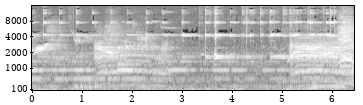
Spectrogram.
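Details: Mother sheep tending her newly born lamb: two drawn-out bleats, the first about a second long, the second rising sharply near the end, separated by quiet rustling, over a faint steady hum.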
